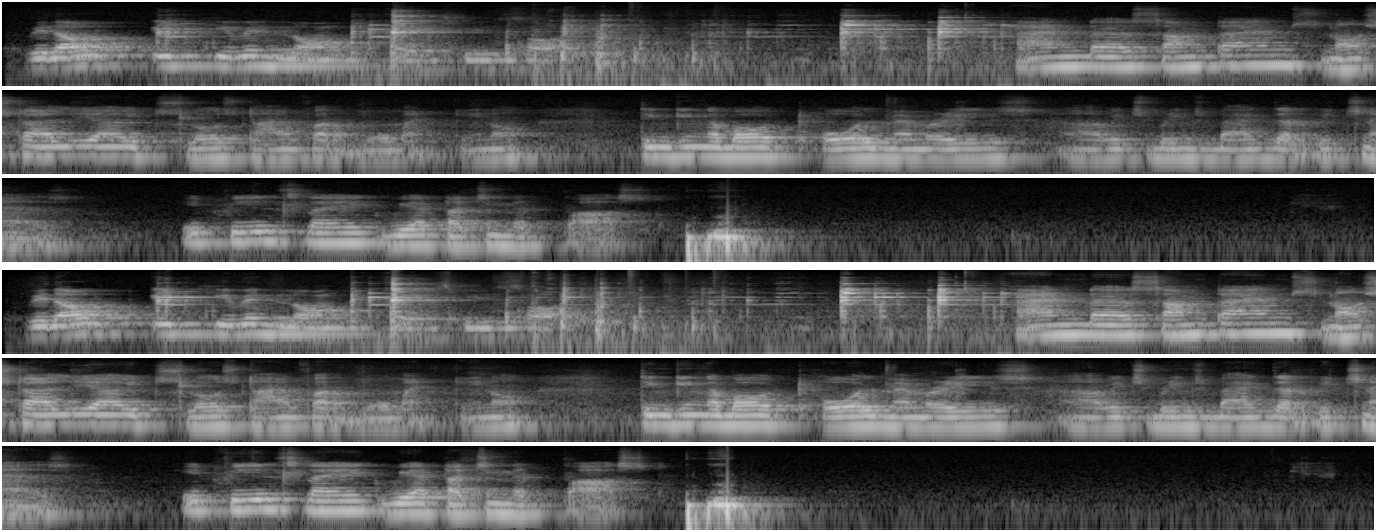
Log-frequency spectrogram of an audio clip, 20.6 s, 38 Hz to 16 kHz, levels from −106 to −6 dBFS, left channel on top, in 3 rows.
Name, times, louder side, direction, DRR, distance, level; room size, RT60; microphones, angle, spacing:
voice 1, 0.1-2.9, right 1 dB, 55° right, 1.1 m, -41 dB
sound 1, 0.8-1.1 1.7-2.2 2.5-5.1, right 6 dB, 80° right, 0.9 m, -37 dB
voice 2, 4.4-14.1 14.6-17.5, right 2 dB, 35° right, 0.5 m, -40 dB
22.0 x 14.0 x 2.6 m
head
